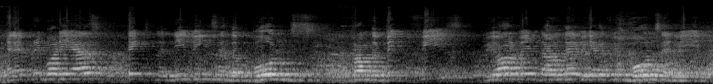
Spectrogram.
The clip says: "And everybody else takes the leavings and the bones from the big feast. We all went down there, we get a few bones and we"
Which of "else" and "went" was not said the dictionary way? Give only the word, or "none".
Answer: went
